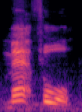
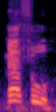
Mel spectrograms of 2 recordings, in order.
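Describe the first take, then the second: First: The word is said at a normal pace. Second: The word is said very fast. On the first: "it looks like Matt Matful" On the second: "if you say it really fast, it sounds like Matthew"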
